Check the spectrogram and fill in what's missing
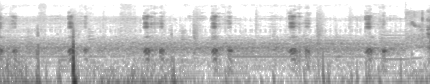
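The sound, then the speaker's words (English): A sheep sneezes with a sharp, loud burst near the start, followed by several softer snorting puffs at steady intervals against a murmur of farmyard background noise, in a clip from TikTok. “And now it's time for some sheep sneezes, brought to you by TikTok.”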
